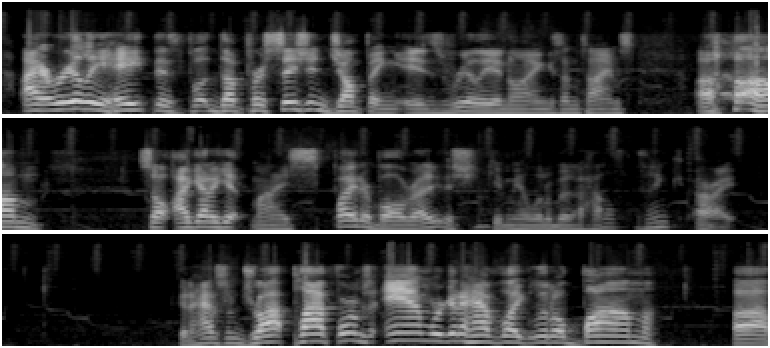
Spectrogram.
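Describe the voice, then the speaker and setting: A man with a fairly high, slightly bright voice, heard through dull audio, hosts a let's play while suffering a stuffy nose from a cold. His gameplay commentary is casual and rambling. He chats away with plenty of uhs and repeated self-corrections.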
